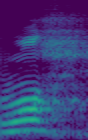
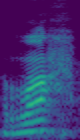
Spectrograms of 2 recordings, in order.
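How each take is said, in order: First: The r is heavy and full-mouthed. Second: The r is light and thin. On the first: The speaker calls it right. "র হরফ এখানে মোটা হবে" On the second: The speaker calls it wrong. "পড়া যাবে না"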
